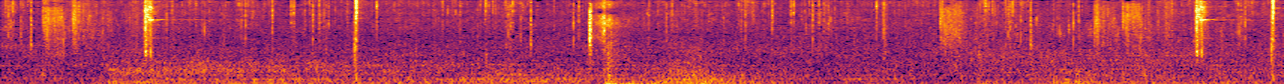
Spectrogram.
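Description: Short, sharp menu clicks sound now and then.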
